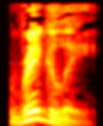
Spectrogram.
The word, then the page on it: wriggly: British English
